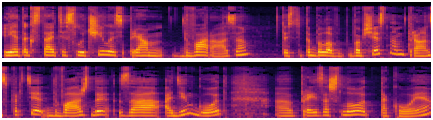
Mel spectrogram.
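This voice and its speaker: A woman with a plain, everyday voice speaks at medium pitch with ordinary pitch variation. The recording is very clean, with a silent background. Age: 30s. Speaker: art director. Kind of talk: casual chat.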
